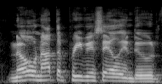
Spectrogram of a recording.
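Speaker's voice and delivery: ordinary talk, nothing marked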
